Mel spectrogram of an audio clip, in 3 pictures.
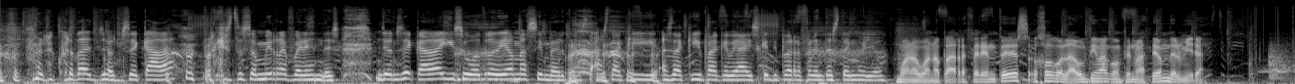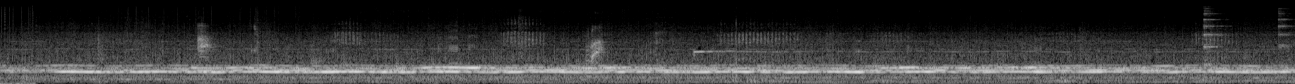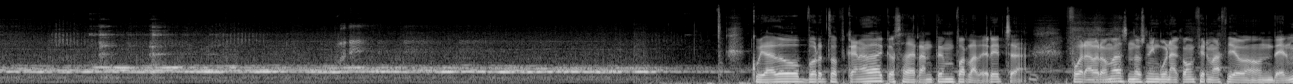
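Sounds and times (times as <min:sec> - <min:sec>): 
laughter: 0:00.0 - 0:02.6, 0:04.4 - 0:08.9
speech: 0:00.0 - 0:12.4, 0:33.5 - 0:38.8
scattered soft blips and clicks: 0:12.3 - 0:33.3
brief sliding tone: 0:12.4 - 0:33.5
ambient synth chord made by a cat stepping on synthesizers: 0:12.6 - 0:33.2.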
